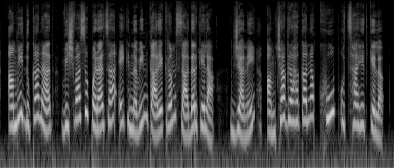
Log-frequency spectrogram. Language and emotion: Marathi, happy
